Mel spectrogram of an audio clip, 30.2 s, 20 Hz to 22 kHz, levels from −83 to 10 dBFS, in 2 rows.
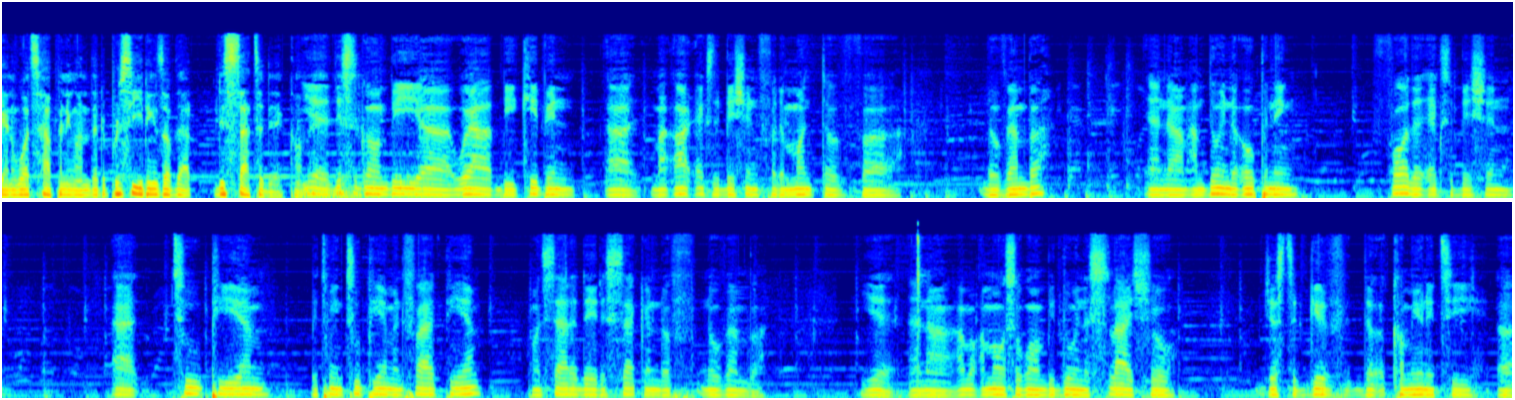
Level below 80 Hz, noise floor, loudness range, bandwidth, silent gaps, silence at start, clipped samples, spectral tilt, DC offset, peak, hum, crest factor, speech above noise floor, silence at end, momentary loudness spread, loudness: -38 dBFS; -50 dBFS; 7 LU; 11.5 kHz; none; 0 s; under 0.1%; -5 dB/octave; under 0.1%; -4 dBFS; none; 20 dB; 26 dB; 0 s; 12 LU; -25 LUFS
